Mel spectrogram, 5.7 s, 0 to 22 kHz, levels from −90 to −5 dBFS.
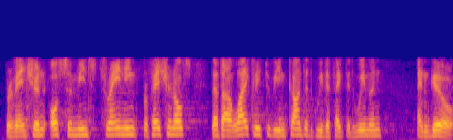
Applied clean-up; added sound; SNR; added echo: none; none; none; none.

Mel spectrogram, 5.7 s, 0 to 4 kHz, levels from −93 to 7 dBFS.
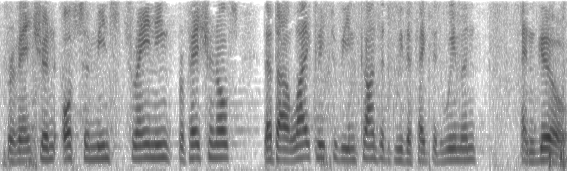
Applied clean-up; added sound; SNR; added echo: none; Crumpling, crinkling; 18 dB; none.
